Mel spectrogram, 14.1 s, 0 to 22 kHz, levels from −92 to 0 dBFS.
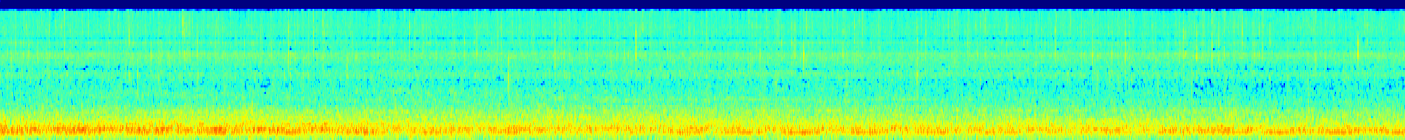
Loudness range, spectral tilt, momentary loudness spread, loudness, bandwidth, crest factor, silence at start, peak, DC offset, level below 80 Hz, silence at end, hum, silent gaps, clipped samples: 2 LU; -4.5 dB/octave; 3 LU; -28 LUFS; 17 kHz; 22 dB; 0 s; -4 dBFS; under 0.1%; -46 dBFS; 0 s; none; none; under 0.1%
